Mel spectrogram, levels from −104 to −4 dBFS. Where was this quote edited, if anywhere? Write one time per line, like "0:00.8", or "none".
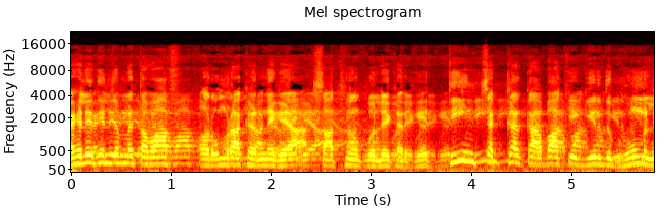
none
